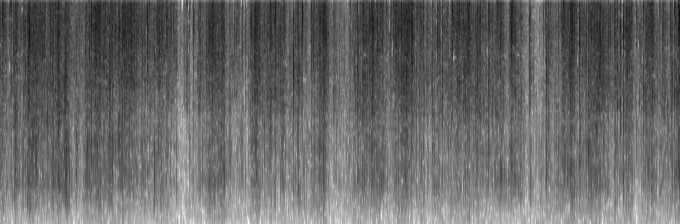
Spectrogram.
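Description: Hands with long nails scrunch and crinkle the clear cellophane wrapper on a plastic-wrapped kraft paper notebook. The result is a dense, continuous stream of bright, crackling crinkles with brief dips and almost no low end.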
